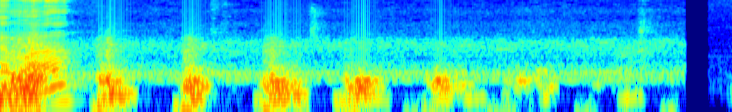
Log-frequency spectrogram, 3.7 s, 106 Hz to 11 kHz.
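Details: Rapid whooshing pulses at about 146 a minute during a pregnancy 4D ultrasound scan: a fetal heartbeat.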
